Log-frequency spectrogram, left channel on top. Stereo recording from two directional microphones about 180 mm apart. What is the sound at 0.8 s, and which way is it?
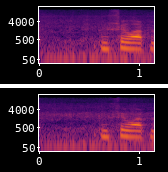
Speech, 10° left (ahead or behind).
